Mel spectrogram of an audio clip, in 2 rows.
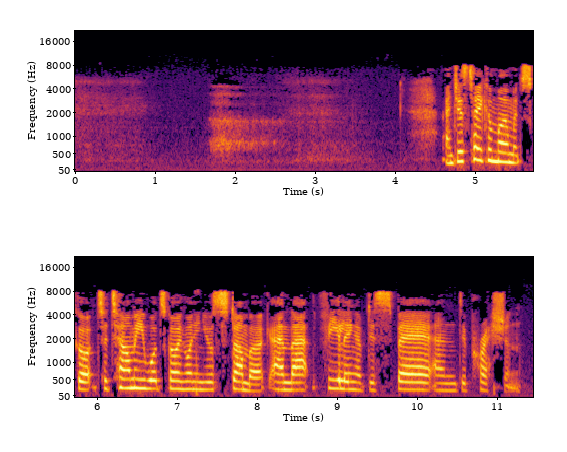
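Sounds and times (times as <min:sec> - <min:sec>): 
deep breath drawn in with eyes closed during a guided relaxation exercise: 0:01.7 - 0:03.6, 0:04.2 - 0:04.6
speech: 0:04.6 - 0:11.4.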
